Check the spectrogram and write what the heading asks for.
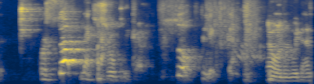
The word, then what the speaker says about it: Soplica: spokesperson for the, how do you pronounce it? For soplica.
